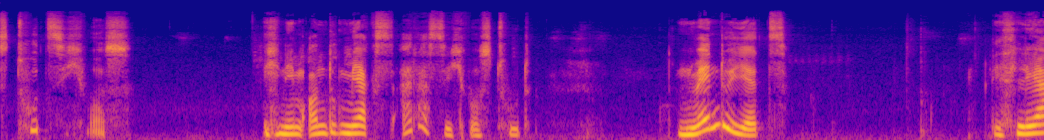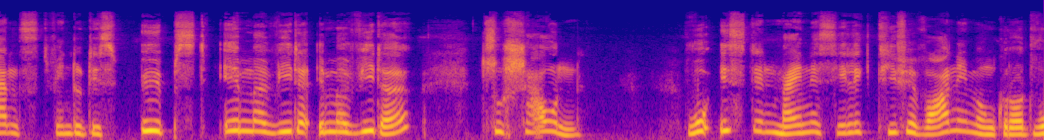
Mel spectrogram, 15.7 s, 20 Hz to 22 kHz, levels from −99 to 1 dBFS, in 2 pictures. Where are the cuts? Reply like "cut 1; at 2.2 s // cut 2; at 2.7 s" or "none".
none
